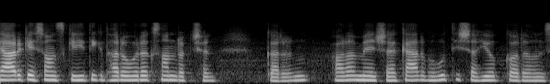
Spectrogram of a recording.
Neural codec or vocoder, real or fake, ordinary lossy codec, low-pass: codec, 16 kHz, 0.3 kbps, FocalCodec; fake; MP3, 64 kbps; 7.2 kHz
